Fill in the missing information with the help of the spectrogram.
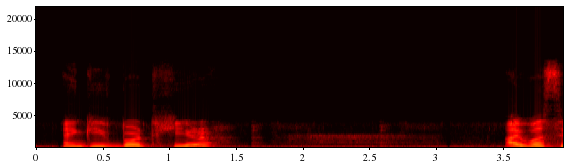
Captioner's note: sound of earth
